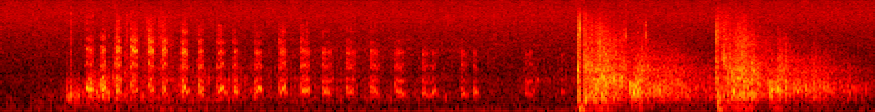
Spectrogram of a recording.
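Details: Ring-necked pheasant in Missouri, where it is an introduced exotic, gives a rapid series of about fourteen harsh, nasal clucks at roughly four per second, followed by two loud gunshots.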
